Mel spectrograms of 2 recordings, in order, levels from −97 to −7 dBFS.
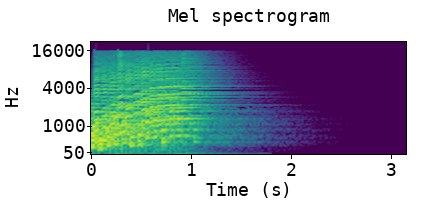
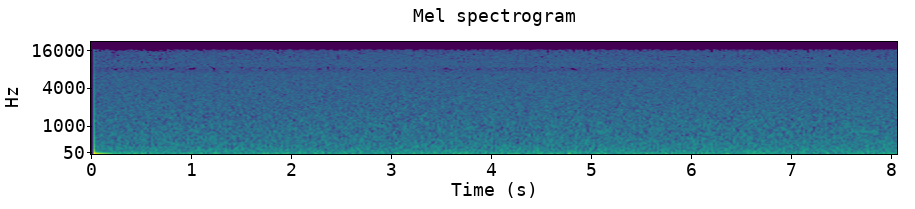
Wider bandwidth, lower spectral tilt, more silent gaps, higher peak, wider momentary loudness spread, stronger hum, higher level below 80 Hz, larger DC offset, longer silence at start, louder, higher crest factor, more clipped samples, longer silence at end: about the same, 16 kHz vs 17 kHz; second, -1 dB/octave vs -3 dB/octave; neither; first, 0 dBFS vs -14 dBFS; first, 14 LU vs 1 LU; neither; second, -54 dBFS vs -46 dBFS; neither; about the same, 0 s vs 0 s; first, -11 LUFS vs -44 LUFS; second, 16 dB vs 24 dB; neither; first, 1.9 s vs 0 s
